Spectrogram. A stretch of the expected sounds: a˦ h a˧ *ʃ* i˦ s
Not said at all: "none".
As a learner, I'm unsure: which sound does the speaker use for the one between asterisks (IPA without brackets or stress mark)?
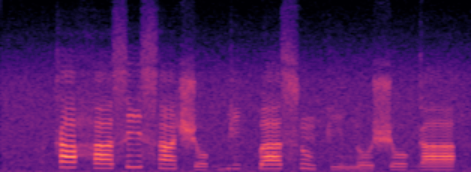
s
